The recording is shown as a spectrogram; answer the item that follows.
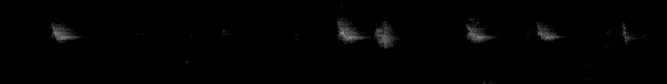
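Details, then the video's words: Loud sparrow chirping, with sharp high notes arriving singly and in close doubles at uneven intervals over a faint, soft twittering background. "Sparrows Loud Chirping Sounds"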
